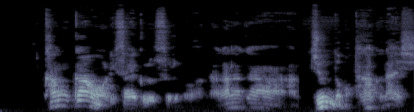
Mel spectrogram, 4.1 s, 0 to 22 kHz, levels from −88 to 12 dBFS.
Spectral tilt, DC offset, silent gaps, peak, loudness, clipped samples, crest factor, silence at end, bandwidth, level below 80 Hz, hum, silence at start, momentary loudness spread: -4.5 dB/octave; under 0.1%; none; -12 dBFS; -31 LUFS; under 0.1%; 18 dB; 0 s; 19 kHz; -78 dBFS; none; 0.45 s; 13 LU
